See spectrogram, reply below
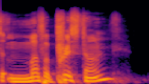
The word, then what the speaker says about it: mifepristone: So it's mifepristone. – Mifepristone? – It's more muh. They say mifepristone. – Mifepristone. Okay, no, well, anyway. – Muh. M-U-H is what it says. Mifepristone.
